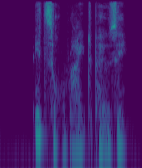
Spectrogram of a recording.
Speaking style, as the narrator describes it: Violet said softly

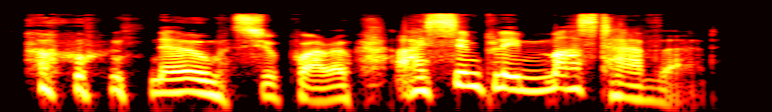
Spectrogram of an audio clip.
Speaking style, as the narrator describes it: she cried laughingly

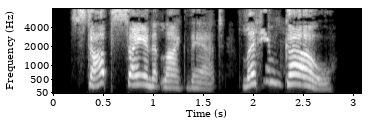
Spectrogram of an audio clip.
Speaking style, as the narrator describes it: I yelled

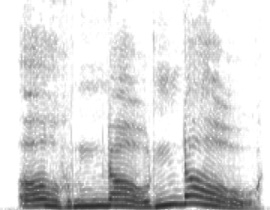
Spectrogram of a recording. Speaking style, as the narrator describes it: cried the queen

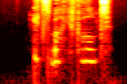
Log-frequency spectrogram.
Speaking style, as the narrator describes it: she whispered

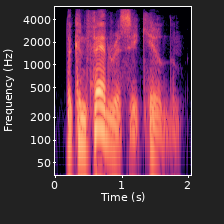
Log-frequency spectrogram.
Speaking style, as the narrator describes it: said Arcturus, his voice low and threatening

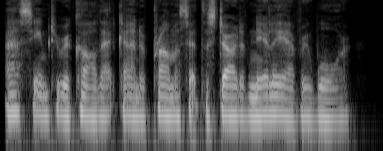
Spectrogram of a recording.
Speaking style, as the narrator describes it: Michaela replied coolly

